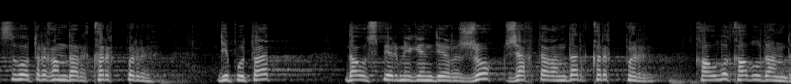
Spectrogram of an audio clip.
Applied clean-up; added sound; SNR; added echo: none; none; none; none.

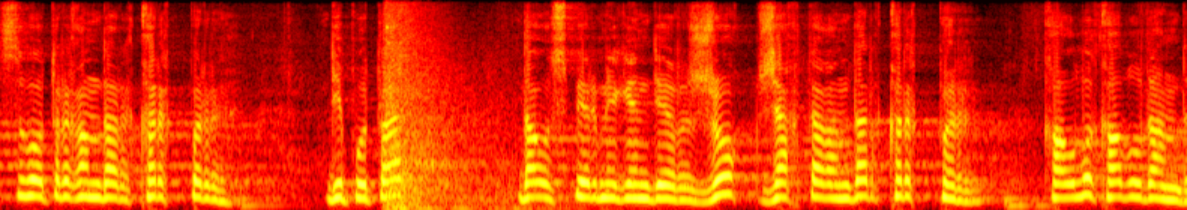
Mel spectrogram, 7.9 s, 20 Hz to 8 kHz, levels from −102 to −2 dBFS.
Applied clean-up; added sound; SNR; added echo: none; Gunshot, gunfire; 14 dB; none.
